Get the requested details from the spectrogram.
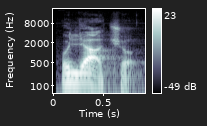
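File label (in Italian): "ogliaccio", dialettale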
